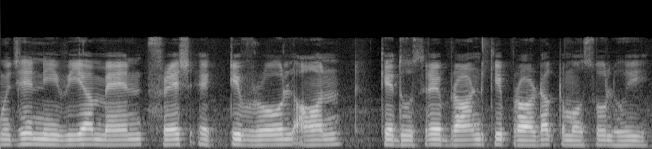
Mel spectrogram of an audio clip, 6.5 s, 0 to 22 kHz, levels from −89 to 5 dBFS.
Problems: none marked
